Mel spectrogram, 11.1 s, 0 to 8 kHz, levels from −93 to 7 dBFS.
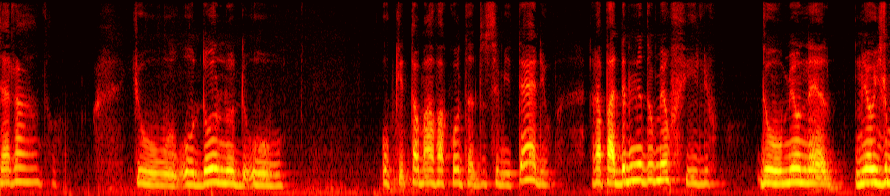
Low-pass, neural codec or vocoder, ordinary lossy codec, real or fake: none; none; none; real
